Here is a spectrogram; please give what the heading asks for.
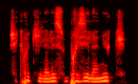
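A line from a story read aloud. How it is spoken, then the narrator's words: Whispered through clenched teeth. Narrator (French): souffla Ido entre ses dents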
